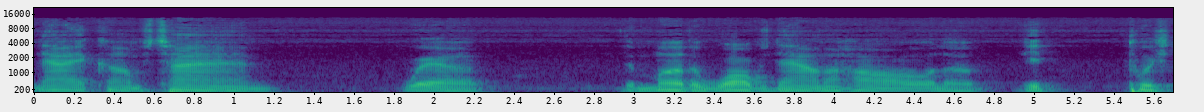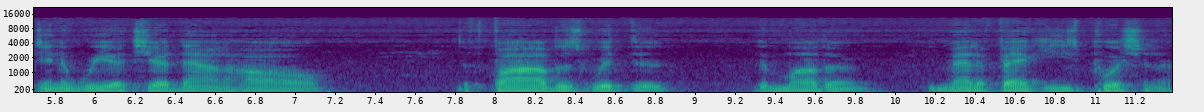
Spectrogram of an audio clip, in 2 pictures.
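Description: At a moderate pace, a man with a very deep, low pitch speaks in a monotone, flat intonation with long, frequent pauses. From Louisiana. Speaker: formerly incarcerated community organizer. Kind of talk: panel discussion. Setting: stage with audience. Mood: emotional, earnest. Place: garden. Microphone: handheld.

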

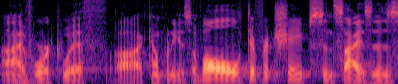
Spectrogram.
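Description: At a moderate pace, a man talks with a very deep, low pitch and ordinary pitch variation. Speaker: presenter. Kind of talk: lecture. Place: hall.

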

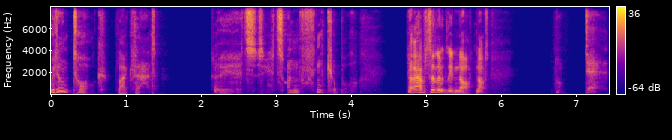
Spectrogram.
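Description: Using a put-on character voice, a man sounds raspy and high-pitched, moving at a fairly slow pace with long, frequent pauses. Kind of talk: video game audition read. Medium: voice reel. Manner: fretful, pleading.

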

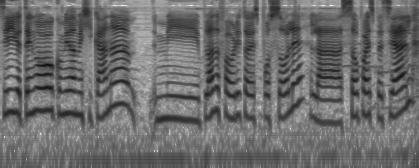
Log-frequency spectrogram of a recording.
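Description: A woman's fairly high voice with a Russian accent. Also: ordinary pitch variation, fairly slow pace, dry sound with no echo. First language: Russian (speaking Spanish). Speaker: yoga teacher. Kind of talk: casual interview. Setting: outdoors in a park. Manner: fluent. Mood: calm, relaxed. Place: forest. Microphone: lapel.

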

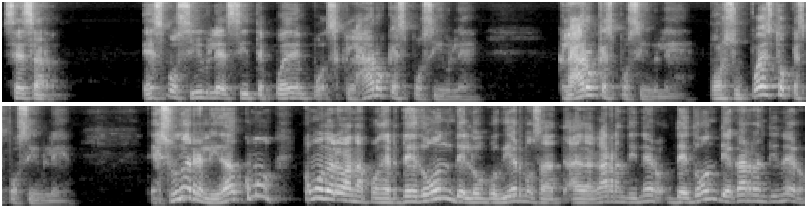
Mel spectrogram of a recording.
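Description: A man with a Salvadoran accent talks at a fairly quick pace in a fairly high voice, animated and with vocal fry, his pitch swinging very widely. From El Salvador. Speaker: political commentator. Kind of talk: live-stream political commentary. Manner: halting.

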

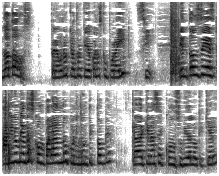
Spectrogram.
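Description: Noticeable background noise sits behind a woman with a high pitch. She speaks at a fairly quick pace in an animated tone with ordinary pitch variation. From Mexico, Jalisco. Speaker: influencer; livestreamer. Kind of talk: livestream chat. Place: home room. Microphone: phone near.

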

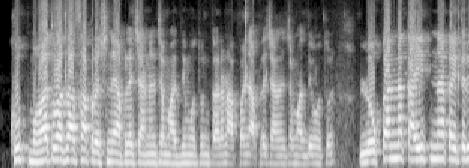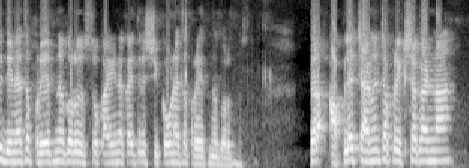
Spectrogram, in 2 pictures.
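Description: A man with a high pitch and ordinary pitch variation is heard in a very clean recording with a silent background. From Thane, Maharashtra, India. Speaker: YouTube interviewer. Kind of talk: casual interview. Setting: on location.

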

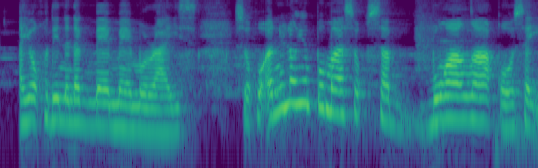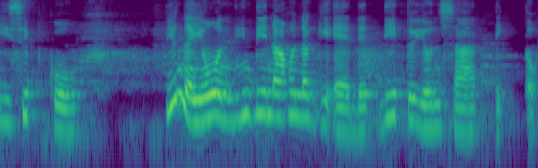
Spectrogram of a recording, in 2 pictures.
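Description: A woman with a medium-pitched voice speaks at a fairly slow pace, her pitch swinging very widely, with noticeable background noise behind her. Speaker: content creator. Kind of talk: casual vlog monologue. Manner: breathy, sounds out of breath while talking; unscripted, spontaneous.

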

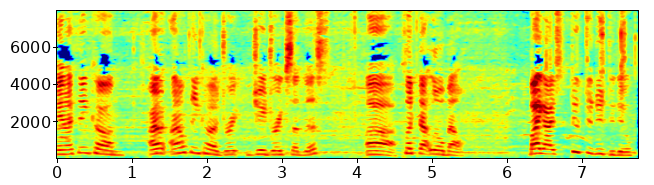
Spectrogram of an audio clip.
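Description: The speech moves at a fairly slow pace with long, frequent pauses while music plays clearly in the background. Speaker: young vlogger. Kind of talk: casual vlog chat. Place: home room. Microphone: phone near.

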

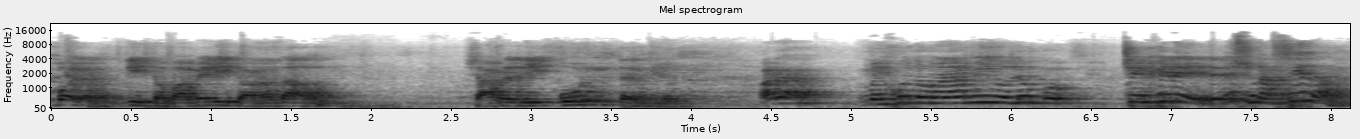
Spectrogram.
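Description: A man's voice holds very even loudness in a room with strong echo and light background noise. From Argentina. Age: 20s. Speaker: stand-up comedian. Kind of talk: stand-up comedy, crude and rapid-fire, peppered with slang and swearing. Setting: stage with audience, piano bar. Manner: irreverent, joking with the crowd, dramatized bits. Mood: playful, joking. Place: bar.

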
